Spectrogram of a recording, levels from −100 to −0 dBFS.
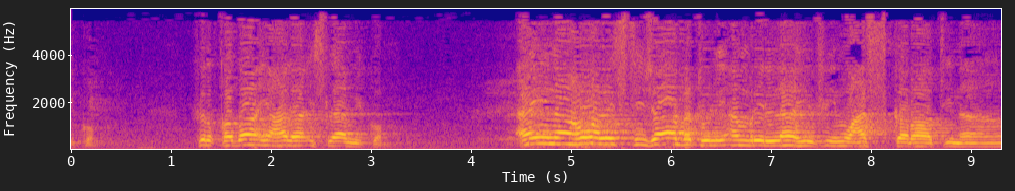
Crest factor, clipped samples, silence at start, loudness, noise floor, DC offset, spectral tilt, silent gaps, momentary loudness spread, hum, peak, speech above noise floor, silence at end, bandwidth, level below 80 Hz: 12 dB; under 0.1%; 0 s; -17 LUFS; -47 dBFS; 0.3%; -7 dB/octave; none; 9 LU; none; -6 dBFS; 30 dB; 0 s; 6 kHz; -54 dBFS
